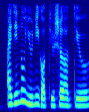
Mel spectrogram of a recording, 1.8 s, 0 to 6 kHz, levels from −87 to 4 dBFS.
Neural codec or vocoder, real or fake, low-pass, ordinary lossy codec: codec, 24 kHz, 1.2 kbps, DualCodec; fake; 5.4 kHz; none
